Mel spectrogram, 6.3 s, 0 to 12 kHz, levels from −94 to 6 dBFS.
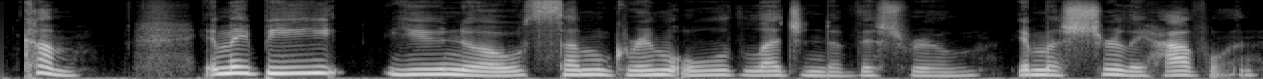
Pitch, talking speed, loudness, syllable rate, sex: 195 Hz, 160 wpm, -19 LUFS, 4.2 syllables/s, female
